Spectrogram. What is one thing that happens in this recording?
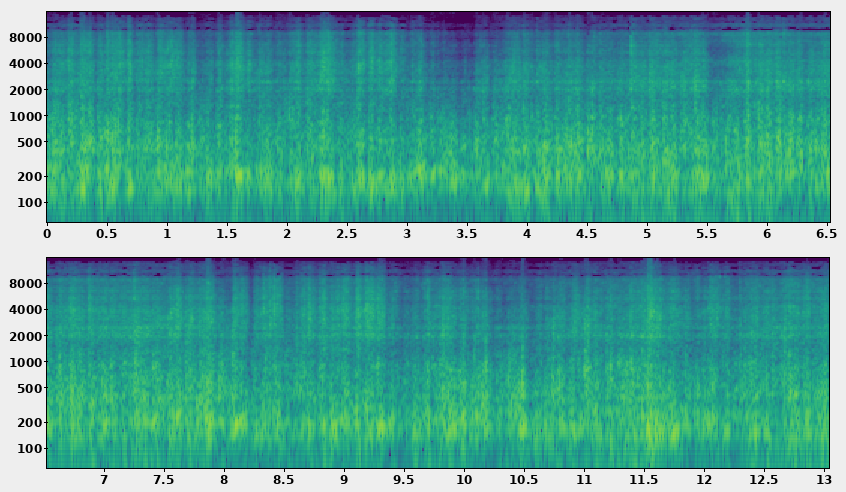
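A small motor vehicle rattles and rumbles steadily along railway tracks.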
